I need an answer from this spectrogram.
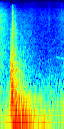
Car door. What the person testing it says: that sounds solid really cool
